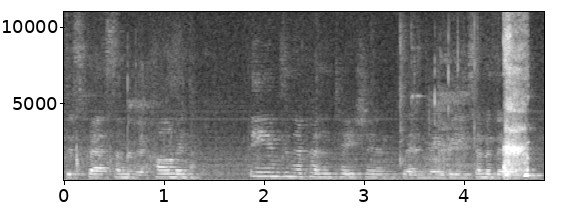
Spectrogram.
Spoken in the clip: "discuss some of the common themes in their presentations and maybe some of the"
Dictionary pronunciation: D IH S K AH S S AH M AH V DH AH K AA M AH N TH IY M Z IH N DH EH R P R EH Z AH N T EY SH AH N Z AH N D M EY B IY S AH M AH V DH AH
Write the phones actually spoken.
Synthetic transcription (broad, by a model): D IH S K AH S S AH M AH V DH AH K AA M AH N TH IY M Z IH N DH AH R P R EH Z AH N T EY SH AH N Z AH N M EY B IY S AH M AH V DH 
